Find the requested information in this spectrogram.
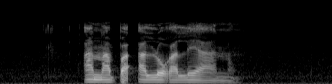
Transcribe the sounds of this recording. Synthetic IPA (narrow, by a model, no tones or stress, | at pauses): anapʼaʔalʊɣalɪaːnɔ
